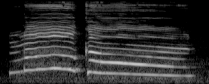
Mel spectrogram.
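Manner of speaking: high, slow, squeaky puppet greeting; a cheerful little puppet says hello; high cartoon puppet voice calling out; puppet Leo voice. Puppet corrected.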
